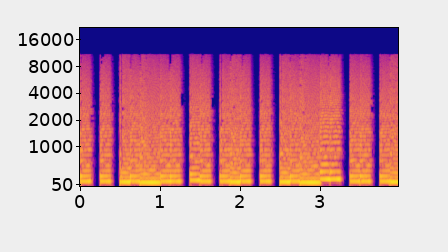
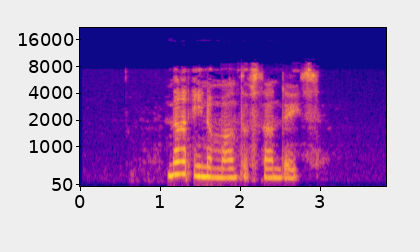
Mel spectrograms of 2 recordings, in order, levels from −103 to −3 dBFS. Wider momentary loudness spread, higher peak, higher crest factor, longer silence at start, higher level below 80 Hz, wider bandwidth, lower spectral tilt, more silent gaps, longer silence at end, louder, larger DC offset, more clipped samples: second, 4 LU vs 7 LU; about the same, -2 dBFS vs -4 dBFS; second, 14 dB vs 20 dB; second, 0 s vs 1.1 s; first, -40 dBFS vs -70 dBFS; first, 11.5 kHz vs 9.2 kHz; first, -6 dB/octave vs -2.5 dB/octave; neither; second, 0 s vs 0.85 s; first, -16 LUFS vs -20 LUFS; neither; neither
